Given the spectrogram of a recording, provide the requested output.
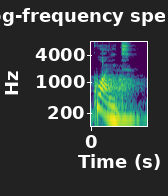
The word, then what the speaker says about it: quite: क्विट में मैंने ई ऐड कर दिया, तो स्पेलिंग आपकी हो गई QUITE, बट इसका जो प्रोनाउंसिएशन है वो होगा क्वाइट। क्या होगा? इसका प्रोनाउंसिएशन ध्यान से सुनिएगा, इसका प्रोनाउंसिएशन होगा क्वाइट।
